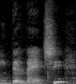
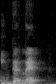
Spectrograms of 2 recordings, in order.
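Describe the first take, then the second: First: An extra i vowel follows the final t. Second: The final t is barely sounded, no vowel added. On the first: This is how Brazilians usually say it. "no Brasil também a gente fala internet" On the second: This is how Spanish speakers usually say it. "É como se a T quase não fosse pronunciada"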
